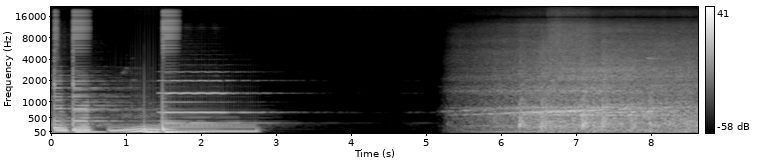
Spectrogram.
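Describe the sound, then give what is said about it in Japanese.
A train arrives at the platform of Asakusa station. A brief tonal signal comes first, then a few seconds of silence, then a rumbling, hissing train sound swells in and stays steady. “まもなく浅草駅電車が参ります。”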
